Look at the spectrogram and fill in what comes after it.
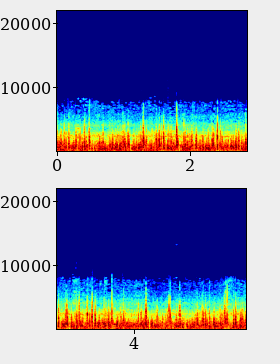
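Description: A London Underground Central line train running, heard from inside the carriage: a steady rumble and rush of wheels on rail with many short sharp clicks.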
